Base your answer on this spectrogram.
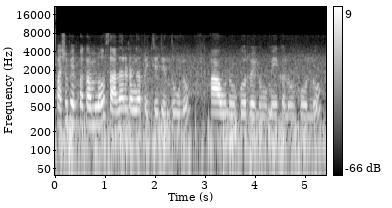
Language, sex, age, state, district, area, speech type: Telugu, female, 30-45, Telangana, Warangal, rural, spontaneous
